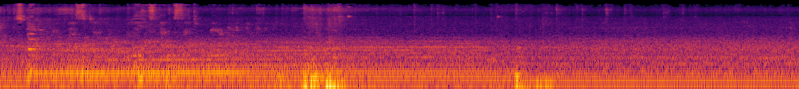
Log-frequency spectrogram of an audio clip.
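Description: A vehicle's engine hums steadily as it drives along.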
